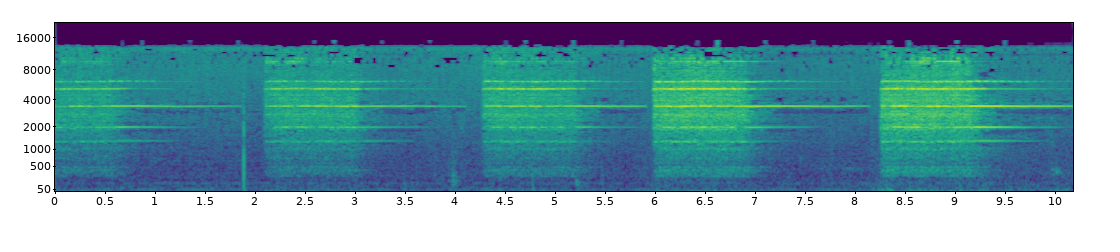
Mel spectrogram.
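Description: A telephone bell rings five times in long, shrill bursts separated by short pauses, loud and steady with no talk over it.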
